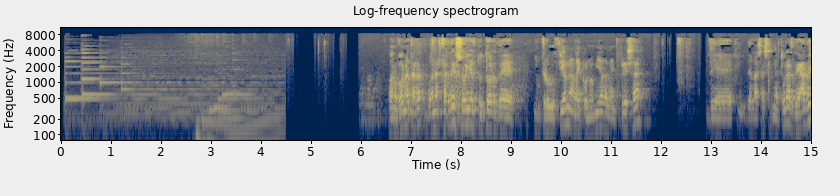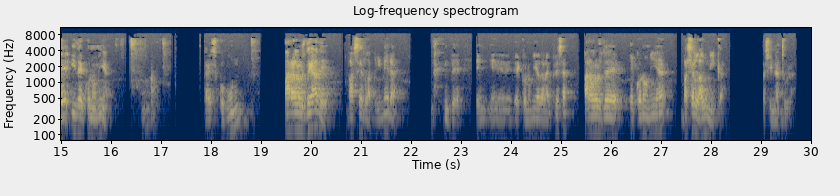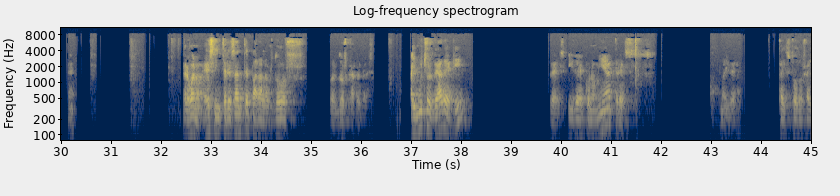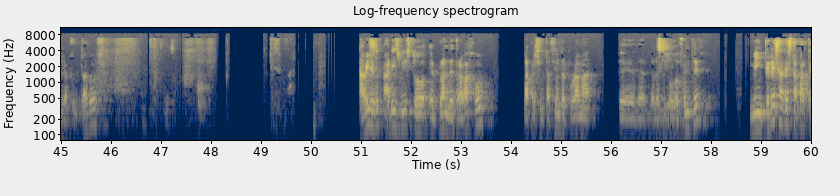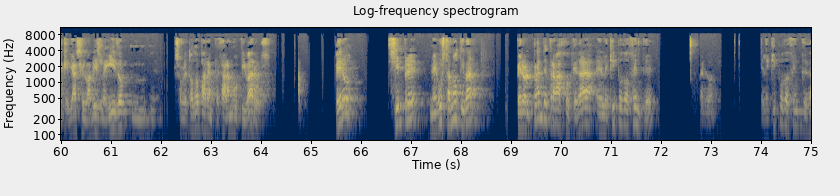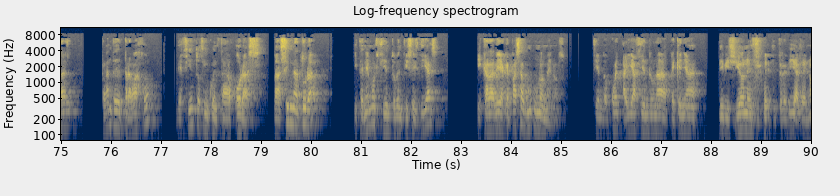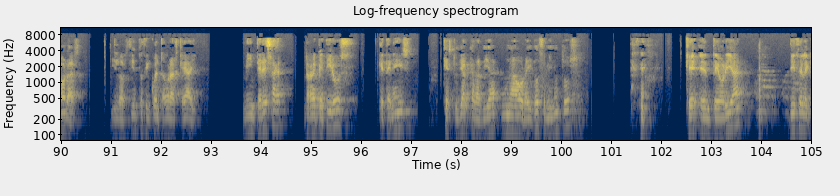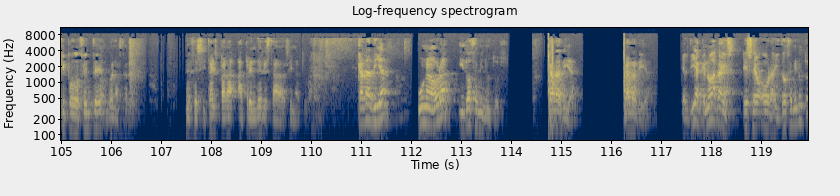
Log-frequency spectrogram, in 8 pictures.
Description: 1ª TUTORÍA AVIP INTRODUCCIÓN A LA ECONOMÍA DE LA… | Repositorio Digital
